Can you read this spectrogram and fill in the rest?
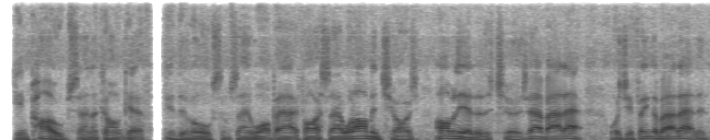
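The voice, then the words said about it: Brash Cockney accent impression. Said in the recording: “Their Ray Winston bit playing Henry VIII. As sort of the Cockney that we expect, the brash Cockney we know and love Ray Winston as... best impression”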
